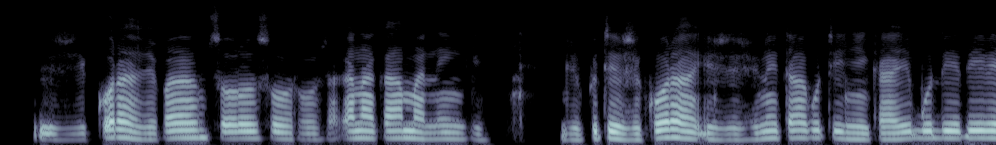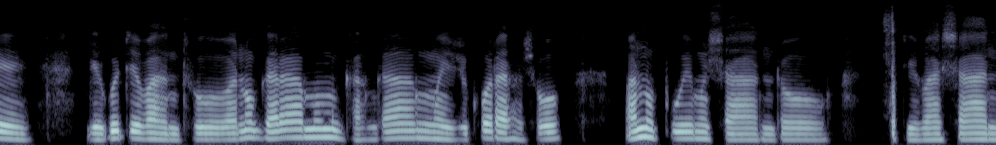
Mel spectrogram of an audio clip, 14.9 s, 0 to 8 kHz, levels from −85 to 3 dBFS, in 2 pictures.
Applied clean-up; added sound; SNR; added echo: none; none; none; none.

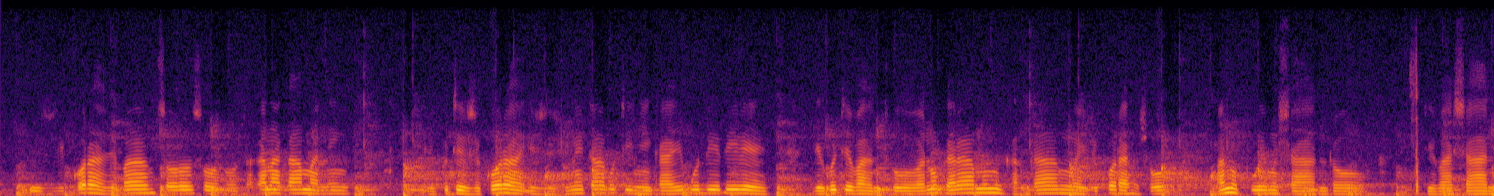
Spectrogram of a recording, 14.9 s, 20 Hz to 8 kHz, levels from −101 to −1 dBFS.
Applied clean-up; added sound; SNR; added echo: none; Walk, footsteps; 9 dB; none.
